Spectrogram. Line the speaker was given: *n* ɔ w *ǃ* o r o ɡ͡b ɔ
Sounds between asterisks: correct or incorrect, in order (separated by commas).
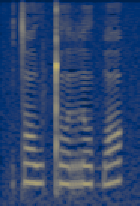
incorrect, correct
